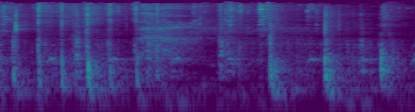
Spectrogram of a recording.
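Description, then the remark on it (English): A horse's hooves clop along at an unhurried walking pace as the horse is taken around to the livery stable, a steady series of hollow knocks about twice a second, with a faint murmur of indistinct background sound beneath them. “You take my horse on around to the livery stable, will you, Chester?”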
